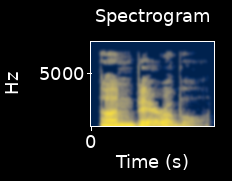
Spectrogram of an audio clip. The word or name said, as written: unbearable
